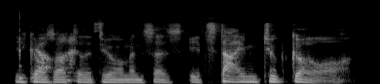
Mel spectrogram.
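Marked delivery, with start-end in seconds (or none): 1.9-3.4 magically booming voice, slower. A character calls out to two others, voice boosted by magic: magically booming voice. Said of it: "use thaumaturgy so that his voice is booming".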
